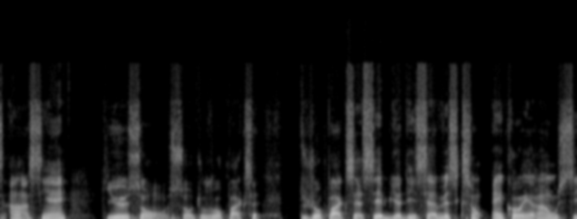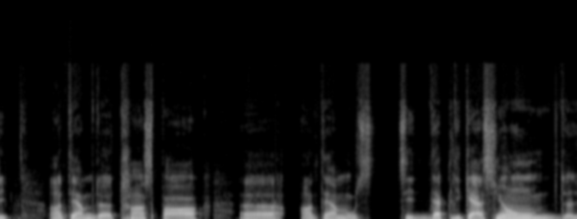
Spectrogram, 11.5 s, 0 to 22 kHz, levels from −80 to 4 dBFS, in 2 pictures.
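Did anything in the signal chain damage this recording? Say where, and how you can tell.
Yes, and it's all on the receiving end of a network call: the jitter buffer is struggling. From 7.29 to 8.78 s, right after "aussi en termes de", you get repeated stalls (stutter), about two dozen little hangs where the last sound gets stretched out, the longest around 173 ms. Roughly 450 ms of that 1.5-second stretch is filler, about 30%. Packets were arriving slower than playback, so the buffer kept draining and the receiver bridged each hole. Nothing's lost, it just drags.

Then at 9.45 s, just after "en termes", there's a freeze lasting to 9.78 s. The last sound hangs on and fades, then about 230 ms of near-silence, and the audio resumes exactly where it stopped. About 310 ms has been inserted and nothing is missing, which points to a call audio freeze, likely packets held up in transit until the buffer ran dry and the playout delay grew by that same 310 ms.

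Last, from 10.79 to 11.53 s there's a jitter buffer slow-down. Playback drops to about 85% speed but the pitch stays put, so things sound drawn out, with about 121 ms added overall. The receiver was rebuilding its reserve by repeating single pitch periods and bits of pause over and over. That produces exactly this stretched, slightly sluggish quality rather than an audible gap.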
